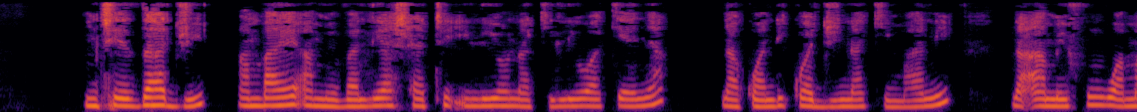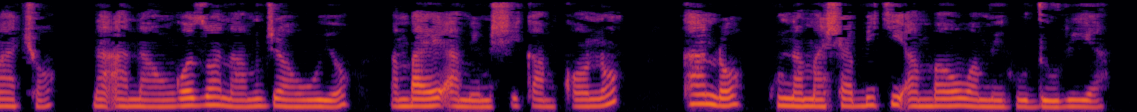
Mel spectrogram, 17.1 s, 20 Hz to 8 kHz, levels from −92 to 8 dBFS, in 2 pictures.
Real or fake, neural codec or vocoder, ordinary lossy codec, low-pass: fake; codec, 16 kHz, 16 kbps, FreqCodec, smaller model; MP3, 32 kbps; 7.2 kHz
